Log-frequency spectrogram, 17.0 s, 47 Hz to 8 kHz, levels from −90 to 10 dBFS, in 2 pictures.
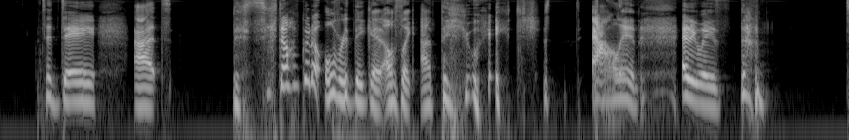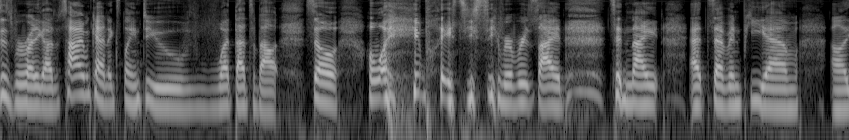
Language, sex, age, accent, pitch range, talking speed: English, female, 20-39, American, 150-190 Hz, 140 wpm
